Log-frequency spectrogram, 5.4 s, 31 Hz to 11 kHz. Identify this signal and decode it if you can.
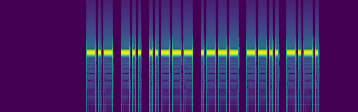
Morse code, heard as a keyed tone, about 28 wpm, 700 Hz. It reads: KD2JZC
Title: USA Call Signs Repeated 2x 28wpm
